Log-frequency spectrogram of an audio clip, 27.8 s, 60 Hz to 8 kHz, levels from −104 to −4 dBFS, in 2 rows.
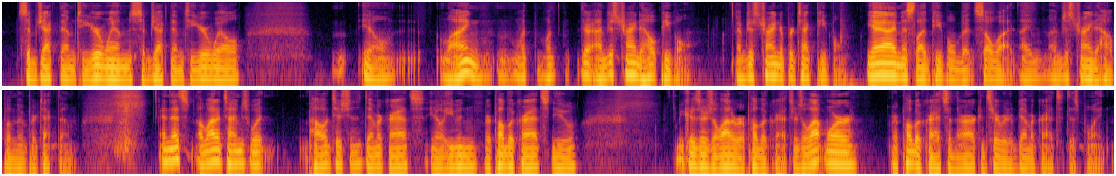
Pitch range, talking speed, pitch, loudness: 85-105 Hz, 165 wpm, 95 Hz, -26 LUFS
